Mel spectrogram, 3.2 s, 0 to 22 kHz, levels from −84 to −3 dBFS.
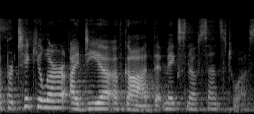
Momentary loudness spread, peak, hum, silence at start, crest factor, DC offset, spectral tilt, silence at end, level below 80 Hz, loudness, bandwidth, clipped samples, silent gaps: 13 LU; -16 dBFS; none; 0 s; 18 dB; under 0.1%; -4 dB/octave; 0 s; -84 dBFS; -34 LUFS; 11.5 kHz; under 0.1%; none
